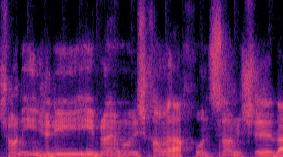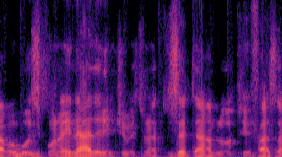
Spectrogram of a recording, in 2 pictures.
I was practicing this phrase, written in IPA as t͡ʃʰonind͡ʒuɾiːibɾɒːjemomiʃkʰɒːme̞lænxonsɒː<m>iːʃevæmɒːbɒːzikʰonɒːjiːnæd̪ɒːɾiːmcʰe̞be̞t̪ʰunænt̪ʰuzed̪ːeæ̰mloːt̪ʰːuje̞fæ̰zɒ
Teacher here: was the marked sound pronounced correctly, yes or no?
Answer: yes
